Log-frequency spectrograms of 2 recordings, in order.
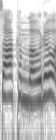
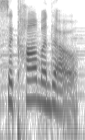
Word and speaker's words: Sakamoto: and i confirmed this they pronounced sakamoto as sakama though it's ridiculous anyway um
